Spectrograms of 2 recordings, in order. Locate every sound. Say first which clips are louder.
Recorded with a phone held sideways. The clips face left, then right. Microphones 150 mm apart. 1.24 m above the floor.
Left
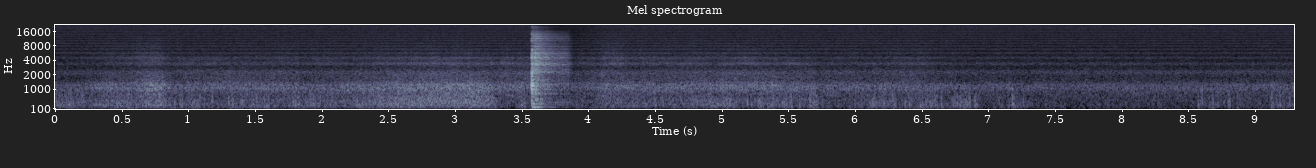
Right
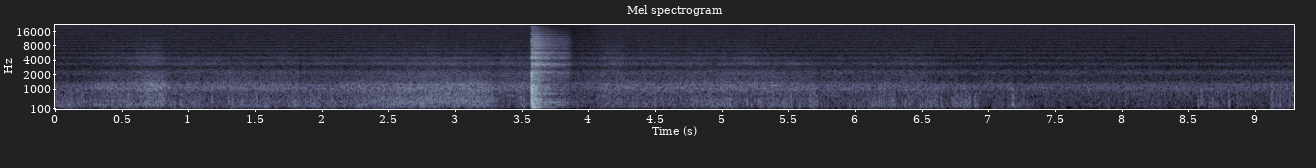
3.6 s a snare drum: right 6 dB; 50° right (ahead or behind), 0.6 m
